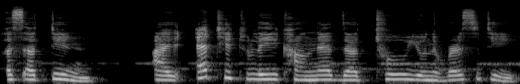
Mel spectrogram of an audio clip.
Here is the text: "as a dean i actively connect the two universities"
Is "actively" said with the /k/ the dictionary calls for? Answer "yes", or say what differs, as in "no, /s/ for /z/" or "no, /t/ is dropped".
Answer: no, /k/ is dropped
